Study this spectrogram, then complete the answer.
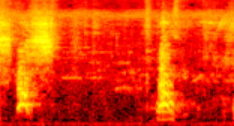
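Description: A tracker dog barks twice, a couple of seconds apart, at moderate distance over a low steady background hum, alone without speech.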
